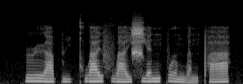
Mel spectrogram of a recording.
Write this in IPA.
ɻɻ̩˥˧ ä˥˩pi˨˩ kʰwa˥ɪ̯fwa˧˥ɪ̯ɕjɛ˥n pɤ˥˩n̪wa˩npʰä˥

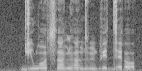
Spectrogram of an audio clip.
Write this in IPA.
ɡi˦wɔ̃˧ sã˧ɡã˨dũ˨˦ be˦˨dɛ˧ ɾɔ˧

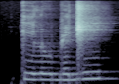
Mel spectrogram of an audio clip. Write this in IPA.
ki˧lu˧be˧d͡ʒi˦

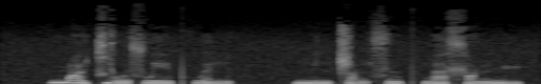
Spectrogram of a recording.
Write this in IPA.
mɑ˥˨ʊ̯t͡ɕjo˨˦ʊ̯swe˨˦ɪ̯pʰwə̰˨˩n | mi˨˦nʈ͡ʂɑ̰˨˩ŋ sɹ̩˨˦pʰwä˨˦ xɑ˨˦ŋn̪y̰˨˩

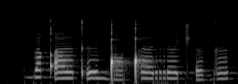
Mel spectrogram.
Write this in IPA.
bə˦qʼɜː˧ kʼɘː˦ŋ͡ǃɔ˨ǃʰɜ˦rəː˦ t͡ʃʼə˨ɡə˧

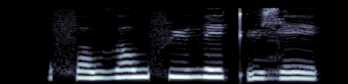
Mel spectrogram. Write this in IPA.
fɔ˨wðɔ˦wfy˦ ðe˦kʼy˨ze˦˨

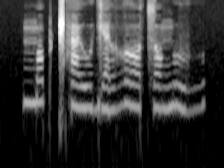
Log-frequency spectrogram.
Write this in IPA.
mɔpǁʰa ɣuɡʲalɔ̤ɣɔ t͡sɔŋuɣṳ

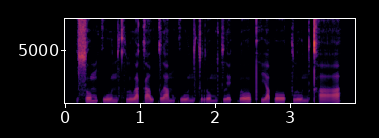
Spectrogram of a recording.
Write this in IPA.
so˥˩m kwu˧n kʰlu˧a̯ka˩˦wkla˨˩m kwu˩˦n kro˨˩mkle˨˩k̚ loː˥˩pʰi˧a̯poː˧ klu˩˦nkʰaː˩˦

